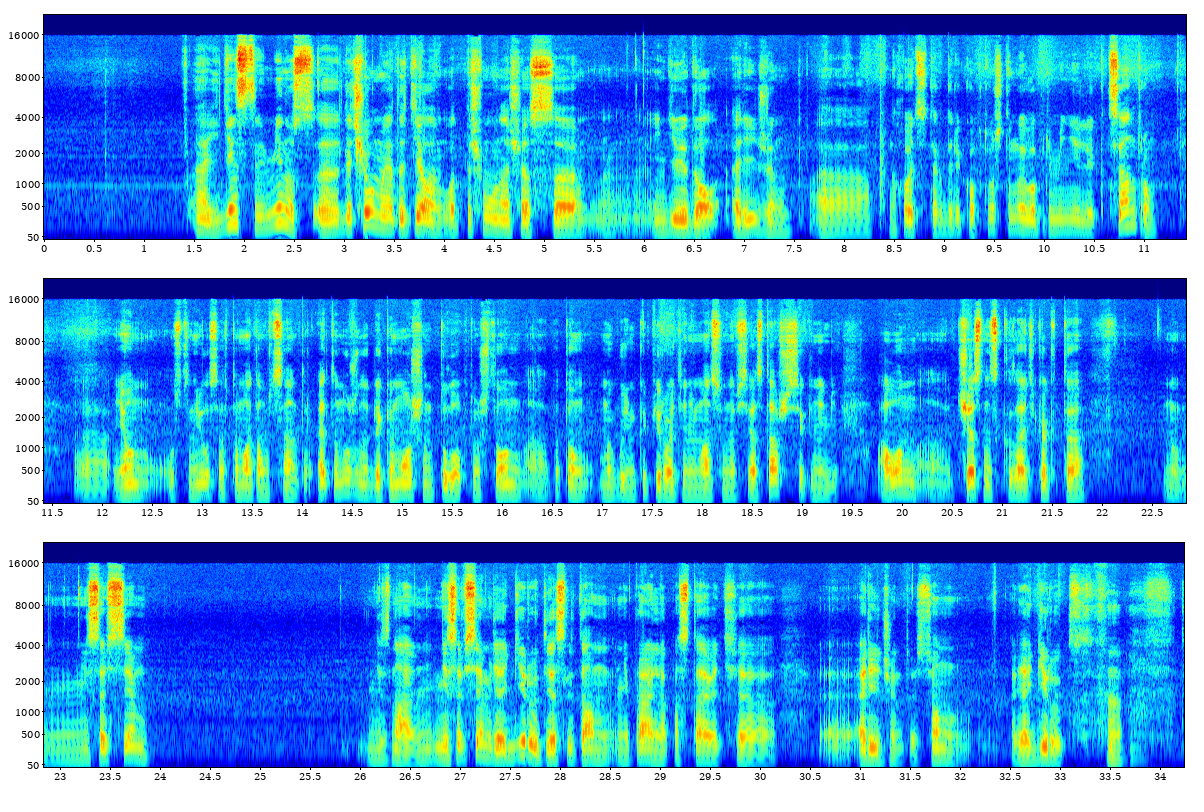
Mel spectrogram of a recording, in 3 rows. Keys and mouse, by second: 0.5-1.6 drag, 2.1 click, 5.7-7.7 drag.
